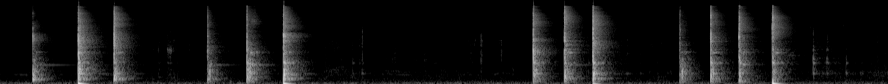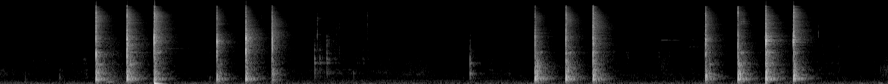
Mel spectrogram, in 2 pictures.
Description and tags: Breaking walnuts with a hammer
This is the sound of breaking walnuts on a piece of wood using a hammer.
